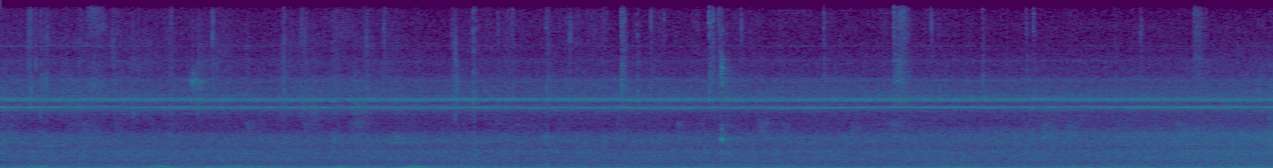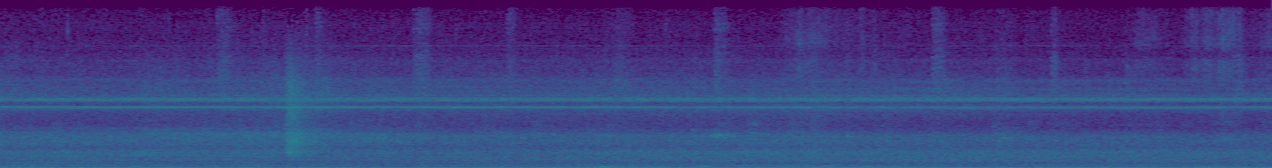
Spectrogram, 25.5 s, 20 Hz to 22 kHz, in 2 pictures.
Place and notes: Taoyuan HSR Station, Zhongli District, Taoyuan City - at the station platform
At the station platform, MRT train passing by
Binaural recordings, Sony PCM D100+ Soundman OKM II
28 February 2018, 22:56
